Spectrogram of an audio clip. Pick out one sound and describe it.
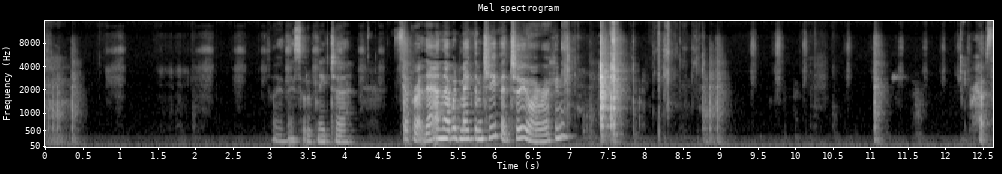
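A felt-tip marker scratches softly on paper.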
